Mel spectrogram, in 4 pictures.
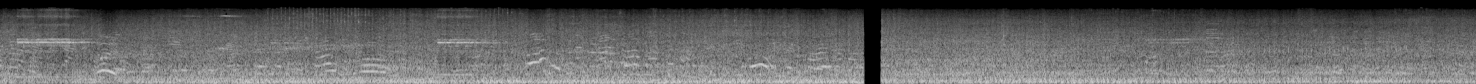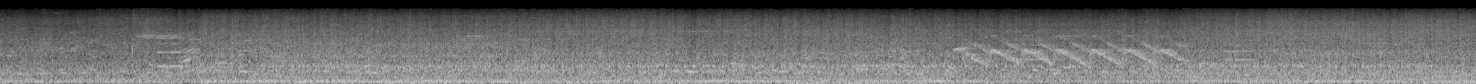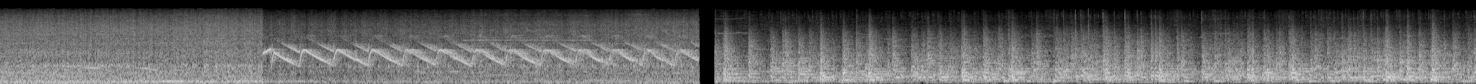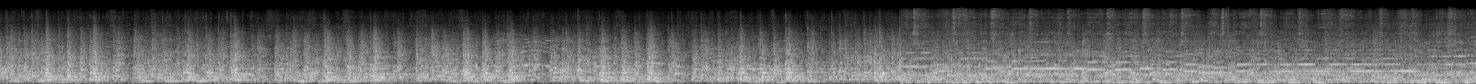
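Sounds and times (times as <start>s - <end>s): loud drum-driven music: 0.0s - 59.0s
street noise: 0.0s - 59.0s
falling electronic warning tone: 32.2s - 36.5s.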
